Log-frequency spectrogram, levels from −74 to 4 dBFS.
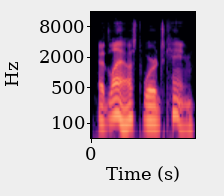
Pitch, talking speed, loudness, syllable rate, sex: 110 Hz, 170 wpm, -17 LUFS, 3.3 syllables/s, male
